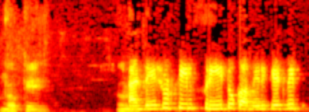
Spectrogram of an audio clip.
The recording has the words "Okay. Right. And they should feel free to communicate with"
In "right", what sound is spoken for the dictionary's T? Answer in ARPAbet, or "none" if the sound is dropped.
none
